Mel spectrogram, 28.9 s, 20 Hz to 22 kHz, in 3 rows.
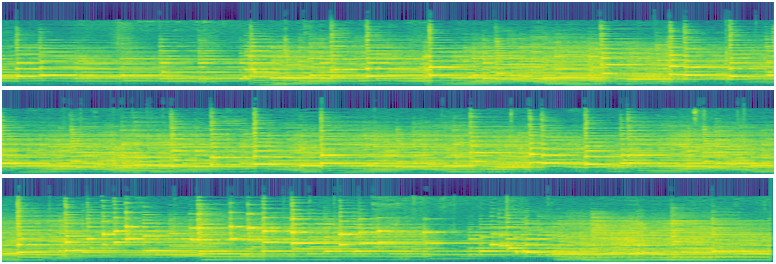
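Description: Grand piano playing a film-score piece live, with dense, quick runs of notes and a short drop in loudness about 25 seconds in.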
